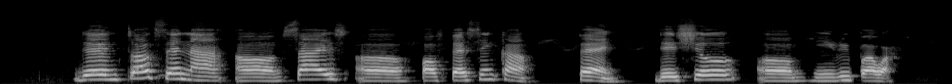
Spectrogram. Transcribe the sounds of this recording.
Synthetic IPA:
demtɔksenamsaɪs | ɔfpɛsĩnka | pɛn | deʃo | ɔmhĩɹipawa̰

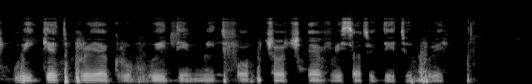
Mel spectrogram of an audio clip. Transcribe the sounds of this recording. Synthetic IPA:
wiɡɛtpʰɹejaɡɹupwidemitfɔ̰t͡ʃɜt͡ʃɛvɹisatʰədetʰupʰɹe

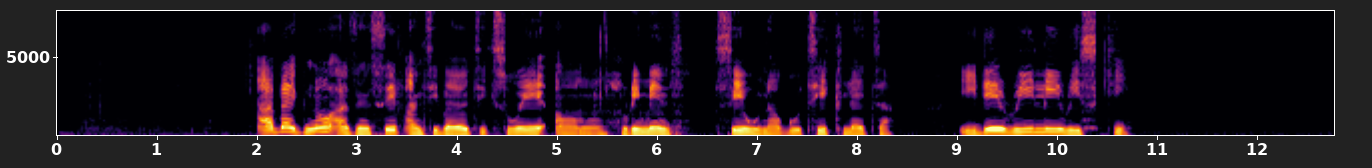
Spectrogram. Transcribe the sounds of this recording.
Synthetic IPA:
abɛɡnoʔazĩnsefãntʰibajɔtʰikswemɹimẽn | sewunaɡotʰeklɛtʰa | ideɹiliɹiskʰi

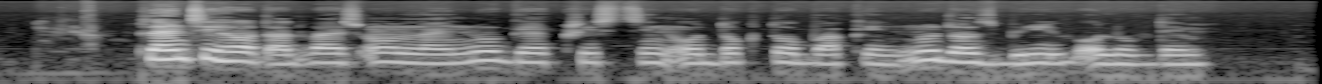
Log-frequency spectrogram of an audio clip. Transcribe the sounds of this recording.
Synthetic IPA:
pʰlɛ̃ntiɦɛlθadvaɪsɔ̃nlãɪ̃nːoɡɛkʰɹistĩnɔ̰dɔktɔbakʰĩnːod͡ʒɔs̬bilivɔ̰lɔvdɛ̃m

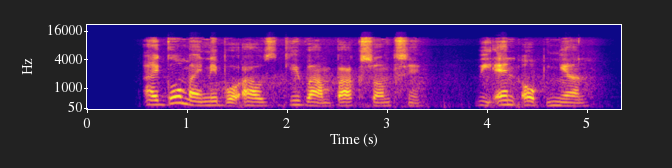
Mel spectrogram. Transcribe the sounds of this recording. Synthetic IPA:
ajɡomajnebɔʔaʊsɡivãmbaksɔ̃mtĩŋ | wiʔɛ̃ndɔpɲãn

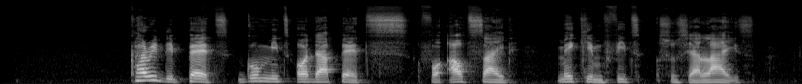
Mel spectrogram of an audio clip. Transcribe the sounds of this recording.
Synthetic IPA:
kʰaɹidipɛtɡomitɔdapɛts | fɔʔaʊtsaɪd | mekʰĩŋfitsoʃialaɪz

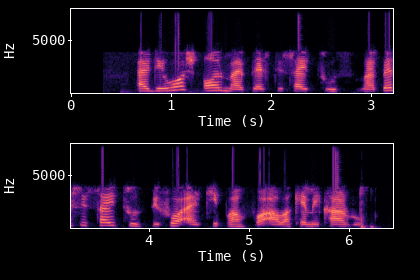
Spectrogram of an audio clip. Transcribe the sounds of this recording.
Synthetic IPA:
aɪdewɔʃɔlmaɪpɛstisaɪd̚tʰusmaɪpɛstisaɪd̚tʰusbifɔʔa̰jkʰipãmfɔʔawakʰɛmikʰalɹo

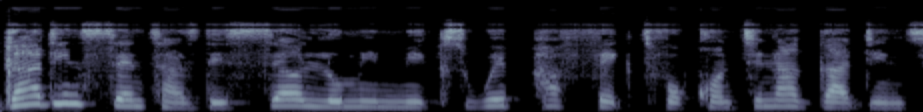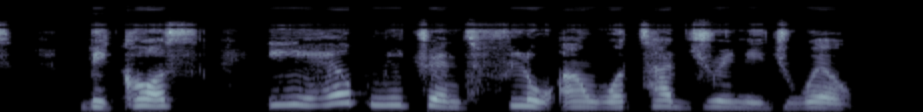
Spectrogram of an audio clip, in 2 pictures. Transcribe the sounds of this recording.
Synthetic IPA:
ɡadĩnsɛ̃ntʰazdesɛllomĩmekswepʰafɛktfɔkʰɔ̃ntʰenaɡadĩns | bikʰɔs | iɦɛlˠp̚mjutɹɛ̃ntfloʔãnwɔtʰadɹĩned͡ʒwɛlˠ

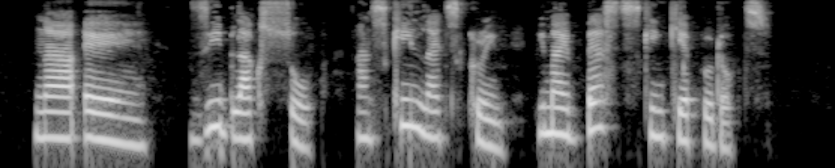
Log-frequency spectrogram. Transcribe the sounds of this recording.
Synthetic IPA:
naɛ | ziblaksop̚ | ãnskʰĩnlaɪtskʰɹĩm | b̥imaɪbɛstskĩnkʰɛpɹɔdɔk̚t

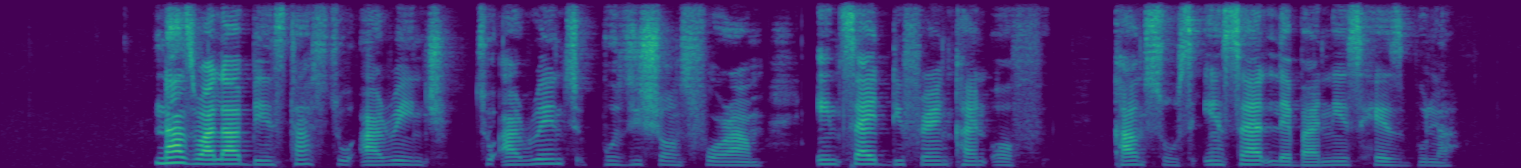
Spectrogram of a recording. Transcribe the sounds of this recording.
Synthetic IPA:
nazwalabĩnstʰattuʔaɹẽnd͡ʒ | tʰuʔaɹẽnd͡ʒpoziʃɔ̃nsfɔɹãm | ĩnsaɪdːifɹɛ̃ntkʰãɪ̃ndɔv | kʰãnsulsĩnsaɪdlɛbanishɛsbula

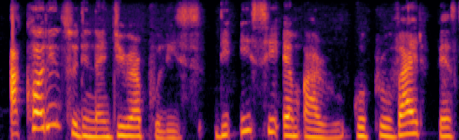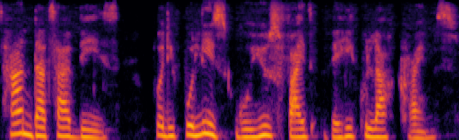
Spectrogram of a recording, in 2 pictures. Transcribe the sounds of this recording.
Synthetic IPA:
akʰɔɾɪ̃ŋtʰudinaɪd͡ʒiɹiapʰolisdiisiʔɛ̃maɹuɡopʰɹovaɪdfɛsthãndatʰabez | fɔdipʰolisɡojusfaɪtvɛɦikʰjulakʰɹãɪ̃ms

